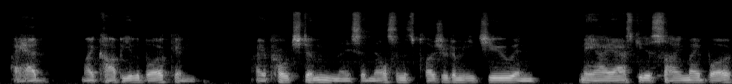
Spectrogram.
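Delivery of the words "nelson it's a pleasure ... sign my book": ordinary delivery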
